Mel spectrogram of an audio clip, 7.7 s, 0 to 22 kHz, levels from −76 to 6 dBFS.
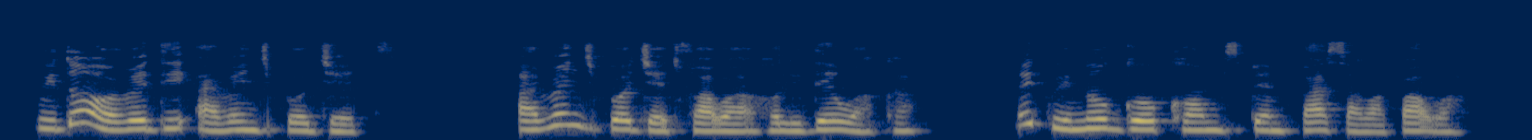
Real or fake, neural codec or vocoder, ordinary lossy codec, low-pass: real; none; none; 7.2 kHz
